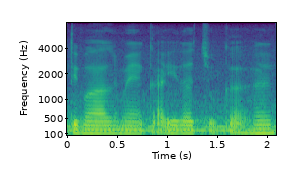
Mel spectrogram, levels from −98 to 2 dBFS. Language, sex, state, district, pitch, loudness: Hindi, male, Chhattisgarh, Raipur, 105 Hz, -16 LUFS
